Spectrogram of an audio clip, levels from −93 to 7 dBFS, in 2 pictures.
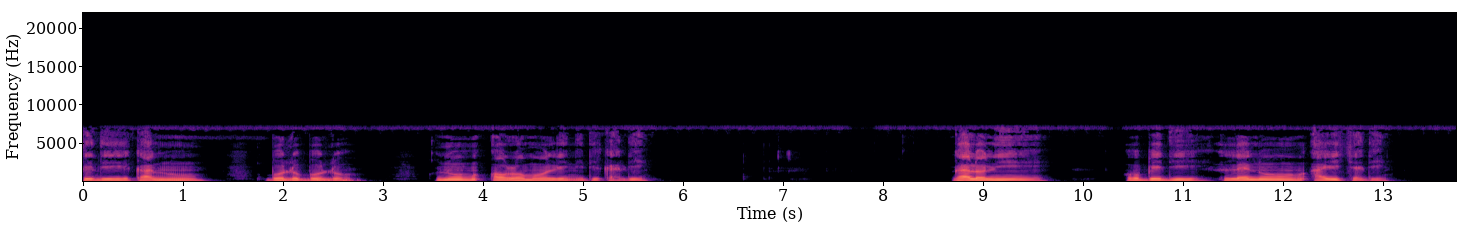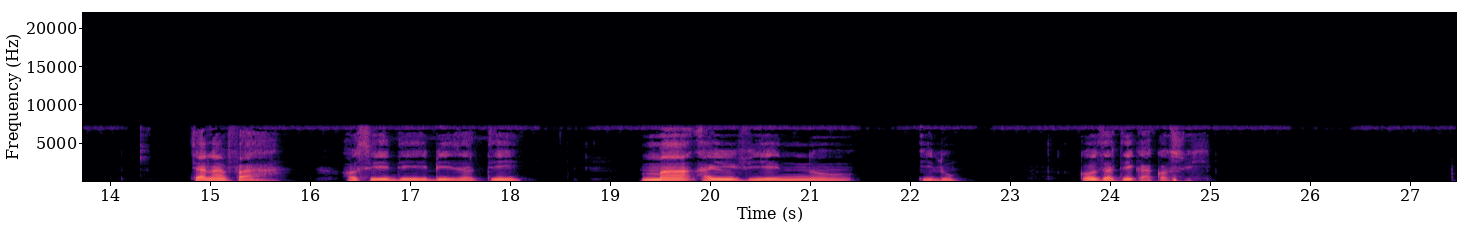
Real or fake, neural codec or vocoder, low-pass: real; none; 7.2 kHz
